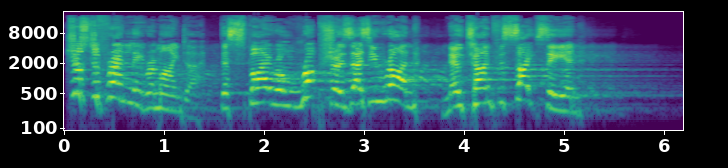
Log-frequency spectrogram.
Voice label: Scrap Run General Reminder, Announcer; Flux

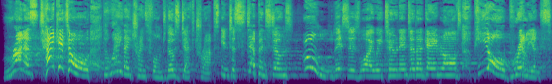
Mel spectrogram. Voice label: Runners Win, Announcer; Flux; Scraprun

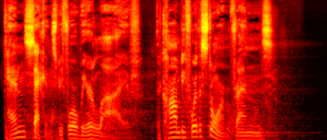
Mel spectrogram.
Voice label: 10 Seconds To Game Start, Announcer

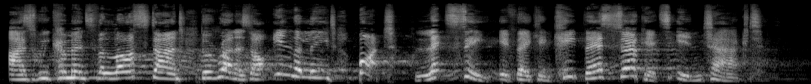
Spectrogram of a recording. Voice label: Runners Lead, Announcer; Flux; Scraprun

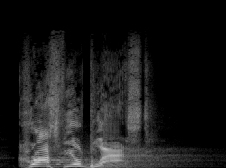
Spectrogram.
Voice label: Announcer Long Hit To Other Side

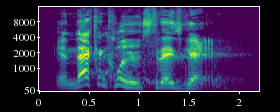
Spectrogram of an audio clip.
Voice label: Announcer Game Ends

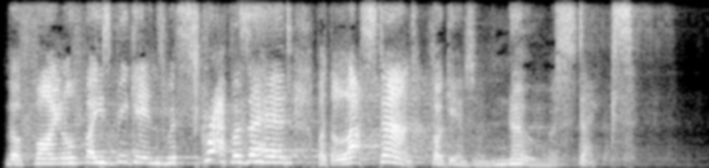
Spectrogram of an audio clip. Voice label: Scrappers Lead, Announcer; Flux; Scraprun

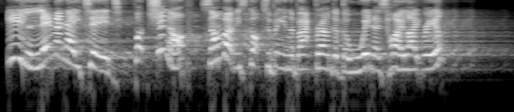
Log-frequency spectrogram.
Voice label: Scrap Run Inform Runner Eliminated, Announcer; Flux

